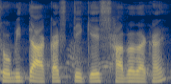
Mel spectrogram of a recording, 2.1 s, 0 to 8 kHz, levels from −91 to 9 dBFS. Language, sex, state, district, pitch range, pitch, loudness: Bengali, male, West Bengal, Cooch Behar, 115-130 Hz, 120 Hz, -18 LUFS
